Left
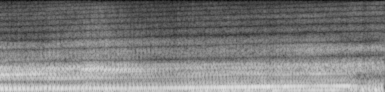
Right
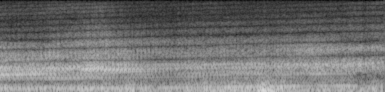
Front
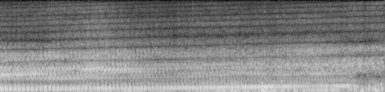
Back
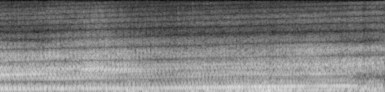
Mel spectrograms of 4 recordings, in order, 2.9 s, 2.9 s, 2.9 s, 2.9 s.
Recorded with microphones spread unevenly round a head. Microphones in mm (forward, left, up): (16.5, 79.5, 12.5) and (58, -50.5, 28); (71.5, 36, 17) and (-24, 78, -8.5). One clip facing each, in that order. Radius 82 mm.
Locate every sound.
0.0 s a motorcycle: 50° left; by 2.9 s 60° left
